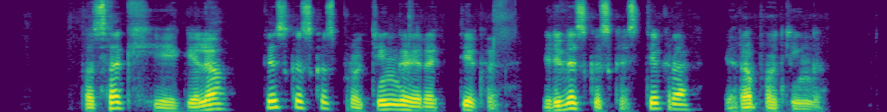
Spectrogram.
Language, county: Lithuanian, Kaunas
